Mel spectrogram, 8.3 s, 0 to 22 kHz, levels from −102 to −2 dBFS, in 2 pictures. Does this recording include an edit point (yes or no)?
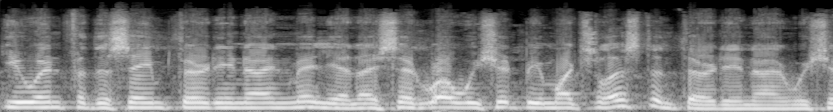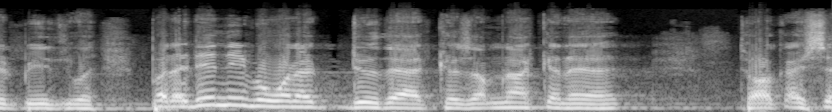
no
